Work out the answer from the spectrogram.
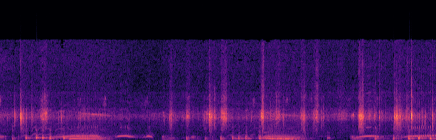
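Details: Male and female competition pigeons cooing in bursts: low, bubbling, drawn-out coos with short arched notes between them, repeated about every second, over light clicking.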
